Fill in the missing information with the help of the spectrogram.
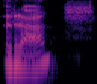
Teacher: you use the trilled R like ra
